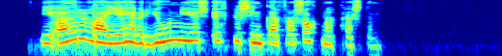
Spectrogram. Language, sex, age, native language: Icelandic, female, 50-59, Icelandic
